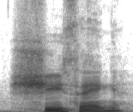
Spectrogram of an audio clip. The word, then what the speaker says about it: Xiaoxiang: pronouncing it properly so i think it's she sang i believe is the uh the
